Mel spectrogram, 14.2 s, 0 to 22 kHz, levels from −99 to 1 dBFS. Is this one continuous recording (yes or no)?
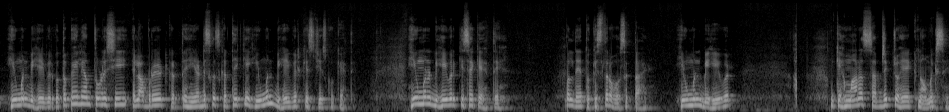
no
